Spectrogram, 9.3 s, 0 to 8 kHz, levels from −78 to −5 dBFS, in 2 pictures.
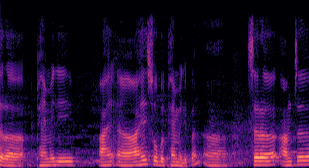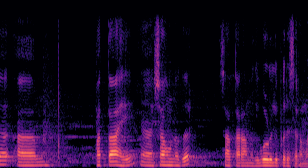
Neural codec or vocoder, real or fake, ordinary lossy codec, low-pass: none; real; none; 7.2 kHz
